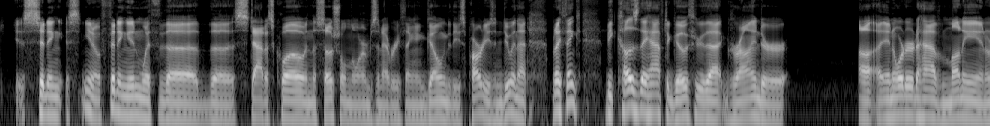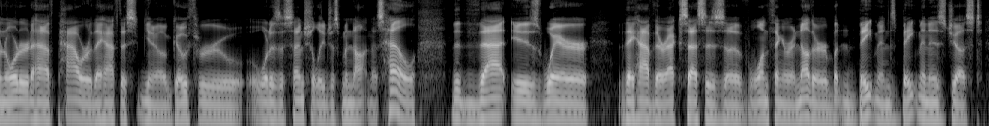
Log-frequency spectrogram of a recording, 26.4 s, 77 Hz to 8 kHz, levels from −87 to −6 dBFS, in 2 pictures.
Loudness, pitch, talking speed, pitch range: -30 LUFS, 90 Hz, 180 wpm, 85-100 Hz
